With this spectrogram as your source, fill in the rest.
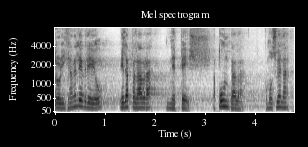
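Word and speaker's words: נפש: Digo, por favor, esta palabra alma en el original hebreo es la palabra nepes. Apúntala como suena nepesh con sh se pronuncia nepjeg.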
